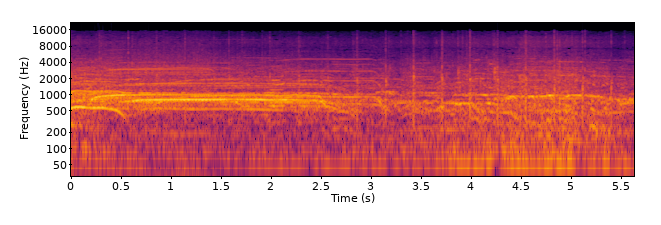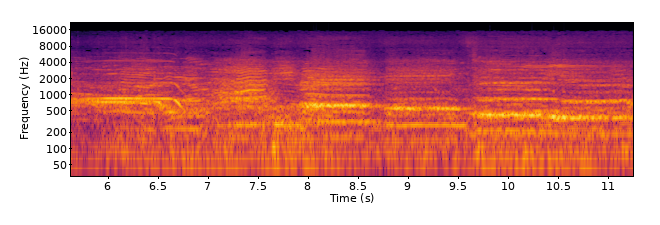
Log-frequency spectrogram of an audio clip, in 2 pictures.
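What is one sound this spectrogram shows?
A large crowd sings together loudly in a big echoing hall.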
